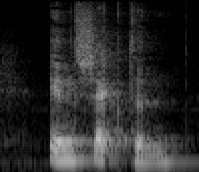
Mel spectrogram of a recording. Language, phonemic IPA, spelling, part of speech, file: Dutch, /ɪnˈsɛktə(n)/, insecten, noun, Nl-insecten.ogg
- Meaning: plural of insect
